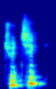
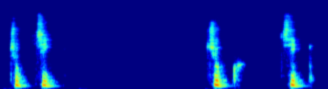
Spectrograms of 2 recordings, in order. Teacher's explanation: Thus, what it does is that instead of this being chuchik, the sound of k adds to the end of chu, making it chuk, and this becomes chik.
